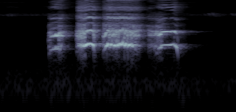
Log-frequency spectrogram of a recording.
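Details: Red junglefowl from Aceh, used as a lure call, giving one loud, hoarse crow of about a second and a half in four harsh segments, the last drawn out and falling, against a quiet background.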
